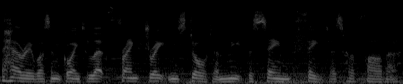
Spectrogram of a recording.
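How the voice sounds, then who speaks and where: Game narrator: pulp horror storyteller, low voice, scripted delivery over clear background music. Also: female voice, fairly even intonation, moderate pace. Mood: tense. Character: woman narrator retelling a pulp horror adventure.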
